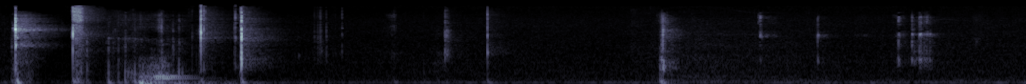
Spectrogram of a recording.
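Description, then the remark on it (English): Beer cans cracked open together on a count of three: a cluster of sharp metallic pops and a short fizzy hiss, followed by a handful of faint, scattered clicks and taps. No one speaks. “And I think we should crack these things open and, and get to drinking.”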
